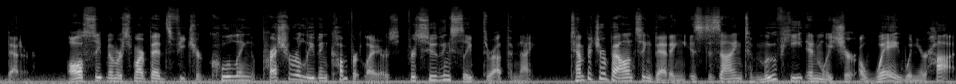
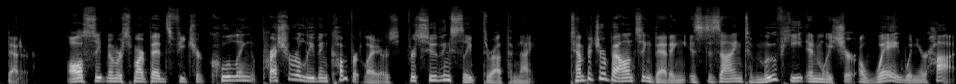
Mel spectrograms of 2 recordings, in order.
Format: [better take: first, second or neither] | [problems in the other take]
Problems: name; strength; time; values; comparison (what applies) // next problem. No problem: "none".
second | low rumble; faint; throughout; 25 dB below the speech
